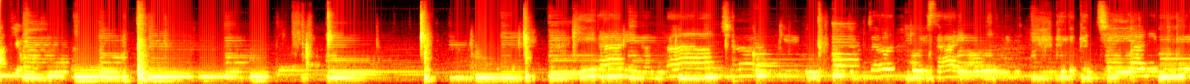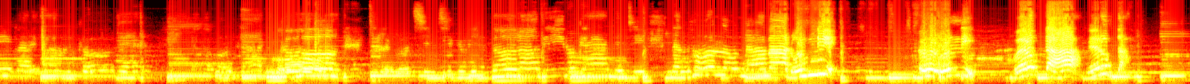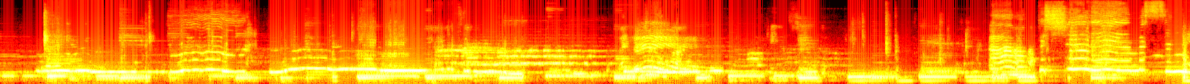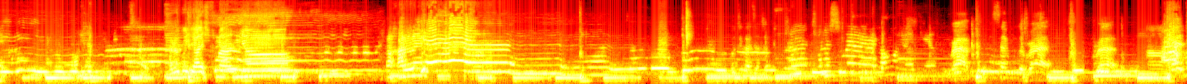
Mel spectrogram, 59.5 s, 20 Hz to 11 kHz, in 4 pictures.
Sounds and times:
Speech: 0:00.0 - 0:00.4, 0:18.2 - 0:19.2, 0:24.4 - 0:25.4, 0:26.3 - 0:29.0, 0:37.4 - 0:38.5, 0:45.5 - 0:48.4, 0:49.5 - 0:50.4, 0:53.8 - 0:59.4
Music: 0:00.0 - 0:59.4.

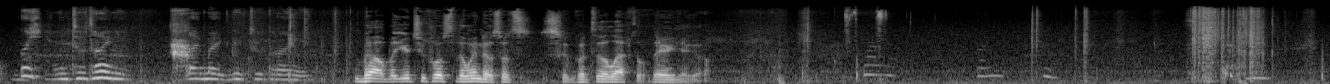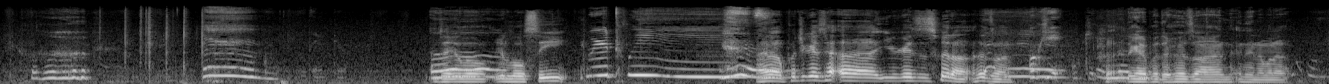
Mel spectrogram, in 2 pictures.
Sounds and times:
Inside, small room: 0:00.0 - 0:26.5
Child speech, kid speaking: 0:00.1 - 0:03.2, 0:08.5 - 0:09.0, 0:09.8 - 0:10.1, 0:15.8 - 0:16.8, 0:17.6 - 0:18.5, 0:19.1 - 0:21.2, 0:23.0 - 0:24.9, 0:26.2 - 0:26.5.

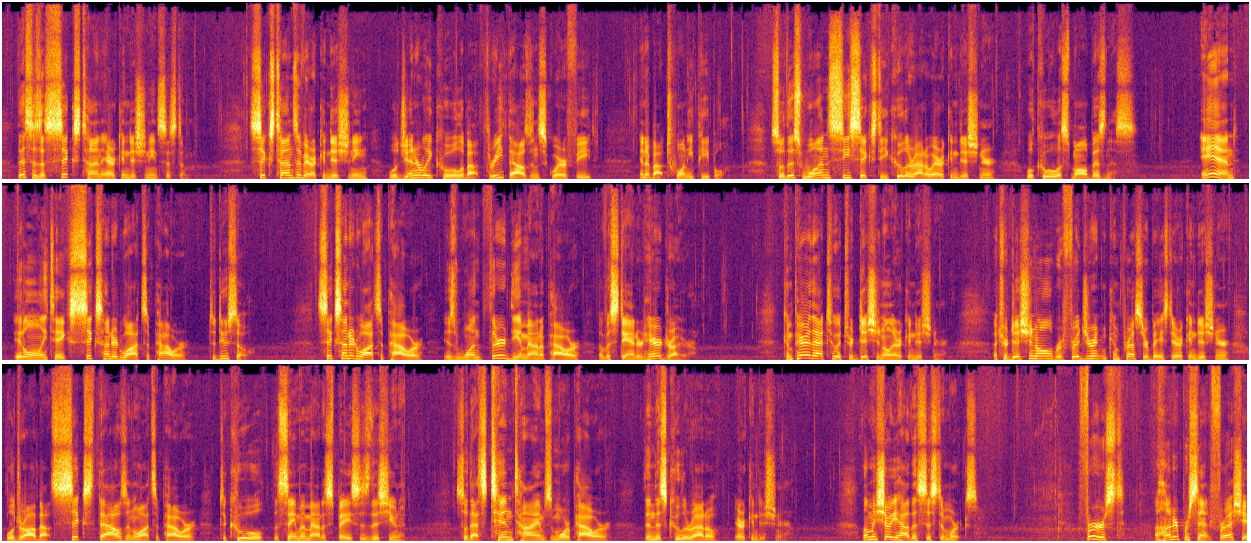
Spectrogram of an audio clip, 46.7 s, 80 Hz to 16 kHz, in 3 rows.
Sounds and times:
Speech: 0:00.2 - 0:02.4, 0:03.1 - 0:14.2, 0:15.0 - 0:18.8, 0:19.5 - 0:24.3, 0:25.4 - 0:27.4, 0:28.0 - 0:36.2, 0:36.9 - 0:41.1, 0:41.9 - 0:43.4, 0:44.7 - 0:46.7.

